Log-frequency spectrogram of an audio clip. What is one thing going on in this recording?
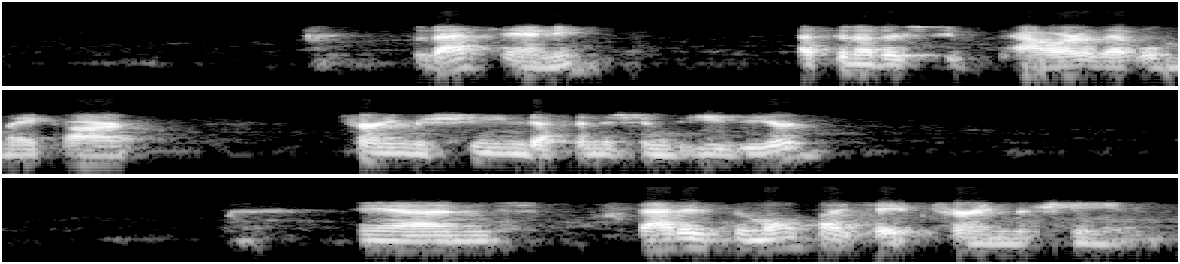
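A man speaks calmly and clearly into a close microphone, in bursts with pauses.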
